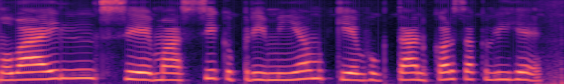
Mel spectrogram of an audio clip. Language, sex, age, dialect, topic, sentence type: Magahi, female, 46-50, Central/Standard, banking, question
